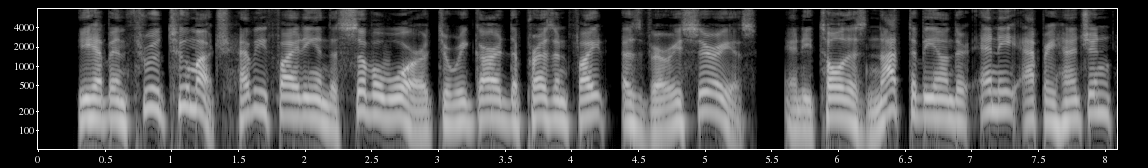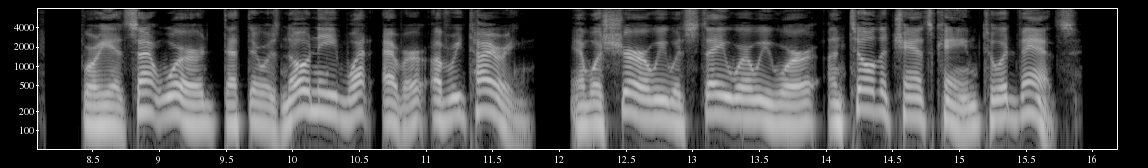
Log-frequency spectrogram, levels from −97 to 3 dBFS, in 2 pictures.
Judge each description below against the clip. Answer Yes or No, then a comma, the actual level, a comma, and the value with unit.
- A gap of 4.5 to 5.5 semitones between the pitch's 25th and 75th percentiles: Yes, average, 5.1 semitones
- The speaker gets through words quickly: Yes, fast, 215 wpm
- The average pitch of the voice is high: No, medium, 150 Hz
